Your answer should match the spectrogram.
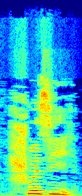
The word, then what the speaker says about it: choisi: Choisi, choisi. I like saying this word. Choisi. Ch, like in Charlotte. Wa, like in soir. And then si. I can't think of any examples. Simona, like the name Simona.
